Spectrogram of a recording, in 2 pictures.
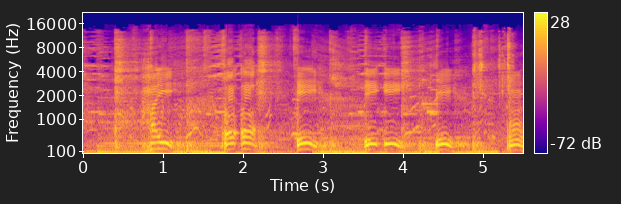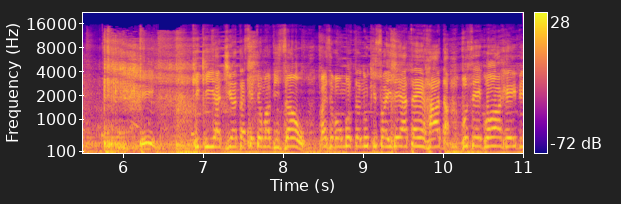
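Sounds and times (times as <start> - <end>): hip-hop beat with bass line: 0.0 - 11.0
man rapping into a microphone: 0.7 - 11.0.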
